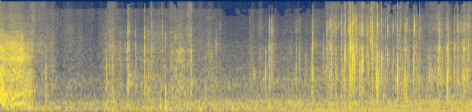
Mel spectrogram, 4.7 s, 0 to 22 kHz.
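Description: Plastic crinkling right beside a Hollyland Lark M1 wireless microphone, a quiet scatter of close, irregular crackles and rustles that continue throughout without any talk.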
